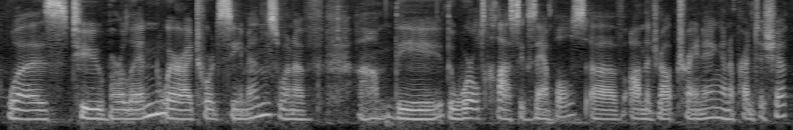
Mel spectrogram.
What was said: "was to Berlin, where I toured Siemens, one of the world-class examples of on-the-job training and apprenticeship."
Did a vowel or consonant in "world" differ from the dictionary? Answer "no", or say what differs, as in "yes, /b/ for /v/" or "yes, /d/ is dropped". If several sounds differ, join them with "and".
no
